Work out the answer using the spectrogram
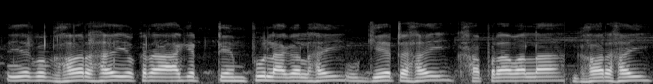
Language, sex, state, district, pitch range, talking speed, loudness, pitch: Bajjika, male, Bihar, Vaishali, 165-180 Hz, 155 wpm, -15 LUFS, 175 Hz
